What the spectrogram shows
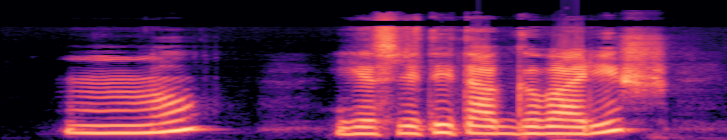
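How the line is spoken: Sour drawl. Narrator (Russian): кисло протянула она

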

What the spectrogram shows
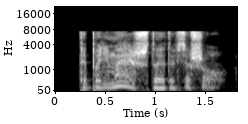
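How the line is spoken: Whisper. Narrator (Russian): шепнул

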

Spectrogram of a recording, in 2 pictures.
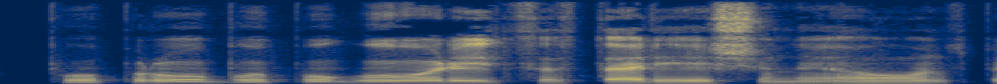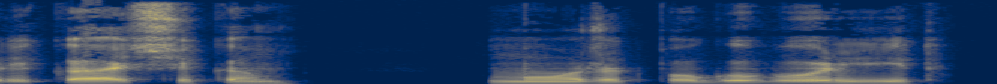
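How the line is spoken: Uncertain drawl. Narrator (Russian): неуверенно протянул Емеля

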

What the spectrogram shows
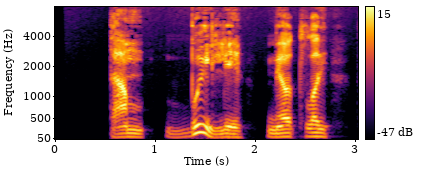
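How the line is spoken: Plain. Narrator (Russian): сказала миссис Оливер

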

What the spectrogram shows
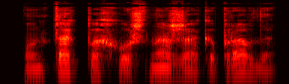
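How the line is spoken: Quiet. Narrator (Russian): он тихо сказал ей

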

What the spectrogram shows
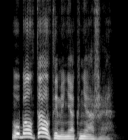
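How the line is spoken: Heavy sigh. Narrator (Russian): тяжко вздохнул Угрюм

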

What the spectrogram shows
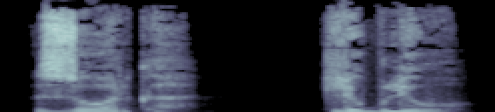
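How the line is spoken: Very soft whisper. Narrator (Russian): тихо-тихо прошептал

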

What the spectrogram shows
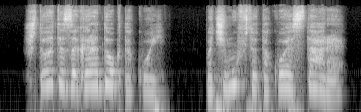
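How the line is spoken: Whispered. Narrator (Russian): прошептал

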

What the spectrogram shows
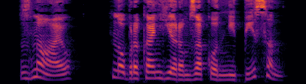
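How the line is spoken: Snorted sullenly. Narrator (Russian): фыркнула угрюмо

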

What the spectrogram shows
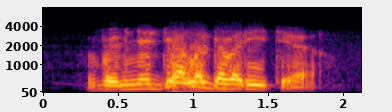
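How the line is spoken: Barking behind door. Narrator (Russian): гаркнул Селезнев за дверью

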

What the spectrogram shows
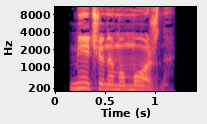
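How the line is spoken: Sighing girl. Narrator (Russian): вздохнула девочка

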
